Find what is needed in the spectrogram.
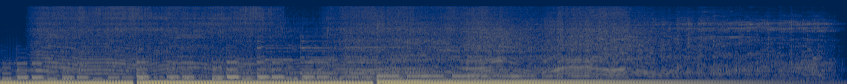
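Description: Background music with steady bass notes, over a petrol chainsaw revving up and down repeatedly as it cuts wood. The music fades out over the last few seconds.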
